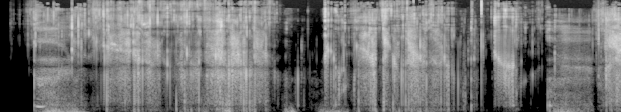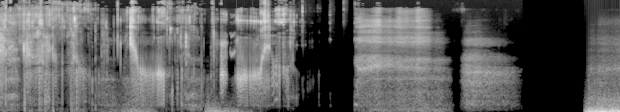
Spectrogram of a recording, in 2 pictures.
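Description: Wet licking and nibbling mouth sounds on an ear in irregular bursts with short pauses, mixed with soft breathy gasps, ending in a brief low thump. No speech.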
